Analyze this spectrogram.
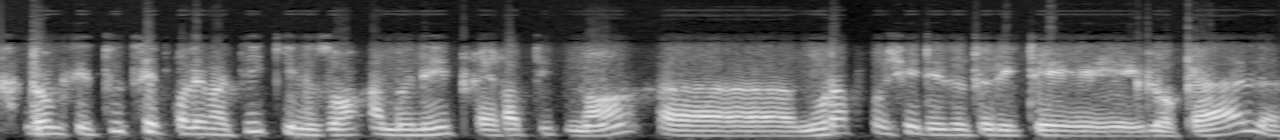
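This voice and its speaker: A man with a normal speaking voice talks at a moderate pace and medium pitch, his intonation lively and hardly any pauses between words. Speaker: association founder. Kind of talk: radio interview.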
